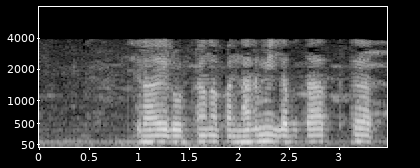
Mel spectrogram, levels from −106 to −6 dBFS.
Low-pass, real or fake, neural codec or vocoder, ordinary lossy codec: 7.2 kHz; real; none; AAC, 16 kbps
